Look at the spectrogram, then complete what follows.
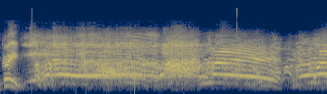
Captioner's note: all cheering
